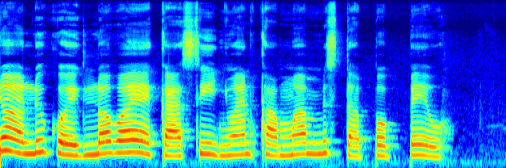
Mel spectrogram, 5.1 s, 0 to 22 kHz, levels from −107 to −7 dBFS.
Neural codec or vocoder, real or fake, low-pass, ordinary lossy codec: none; real; none; none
